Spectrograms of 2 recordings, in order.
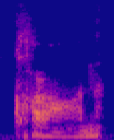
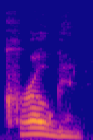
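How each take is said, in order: First: The name has one syllable with no g sound. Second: The name has two syllables with a g sound. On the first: This follows the Gaelic origin. The speaker calls it right. "it's a Gaelic name, so it would have been pronounced Cron" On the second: This follows the spelling. The speaker calls it wrong. "You'll want to pronounce it Krogan"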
